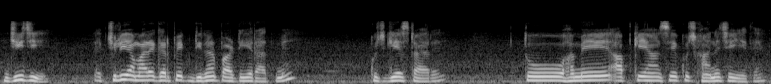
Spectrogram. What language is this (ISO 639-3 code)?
urd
